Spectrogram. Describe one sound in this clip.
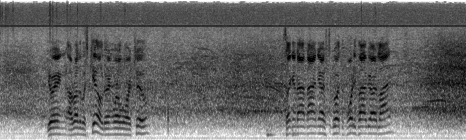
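A large crowd cheers and murmurs in an open stadium.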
